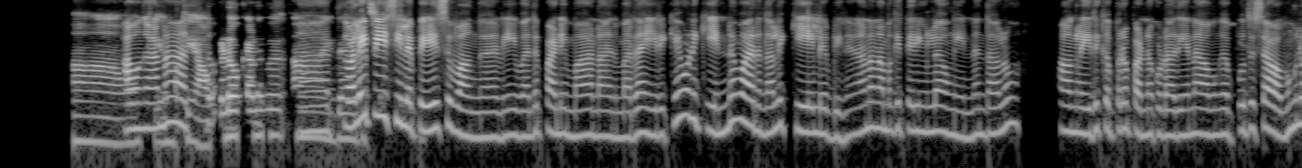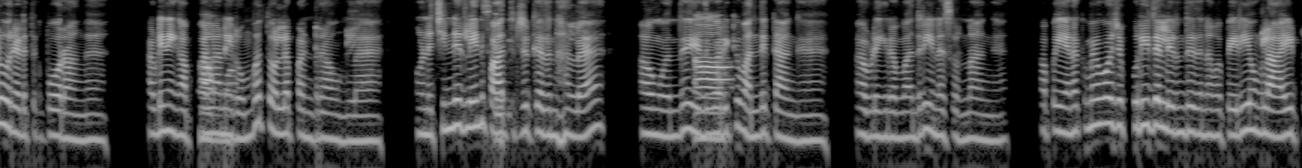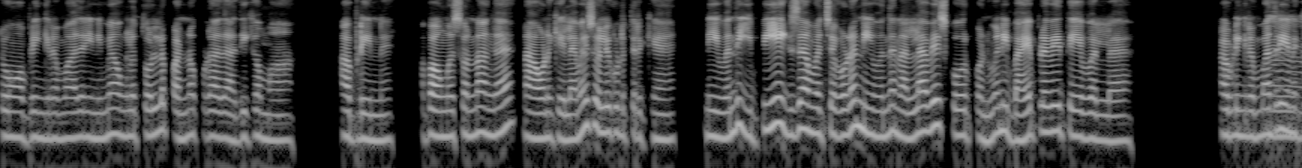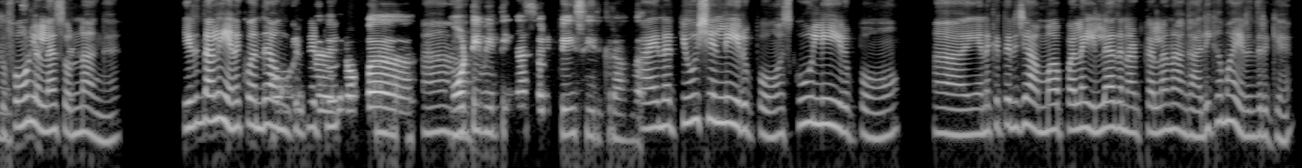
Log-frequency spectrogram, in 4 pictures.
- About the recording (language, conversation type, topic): Tamil, podcast, மதிப்புமிக்க வழிகாட்டி இல்லாத சூழலில் வளர்ச்சி எப்படிச் சாத்தியமாகும்?
- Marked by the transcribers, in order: other background noise; bird; laughing while speaking: "இருக்கதுனால"; in English: "எக்ஸாம்"; in English: "ஸ்கோர்"; in English: "மோட்டிவேட்டிங்கா"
